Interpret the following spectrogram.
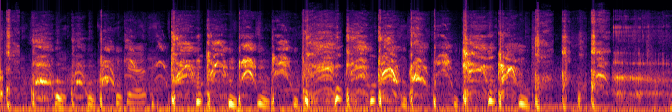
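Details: Rapid series of short, voiced coughing bursts from an adult, with faint music in the background; cough.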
